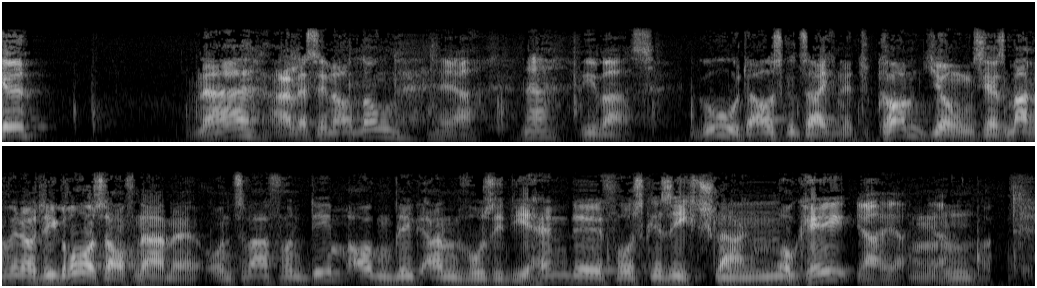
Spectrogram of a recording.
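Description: A man talks calmly nearby.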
